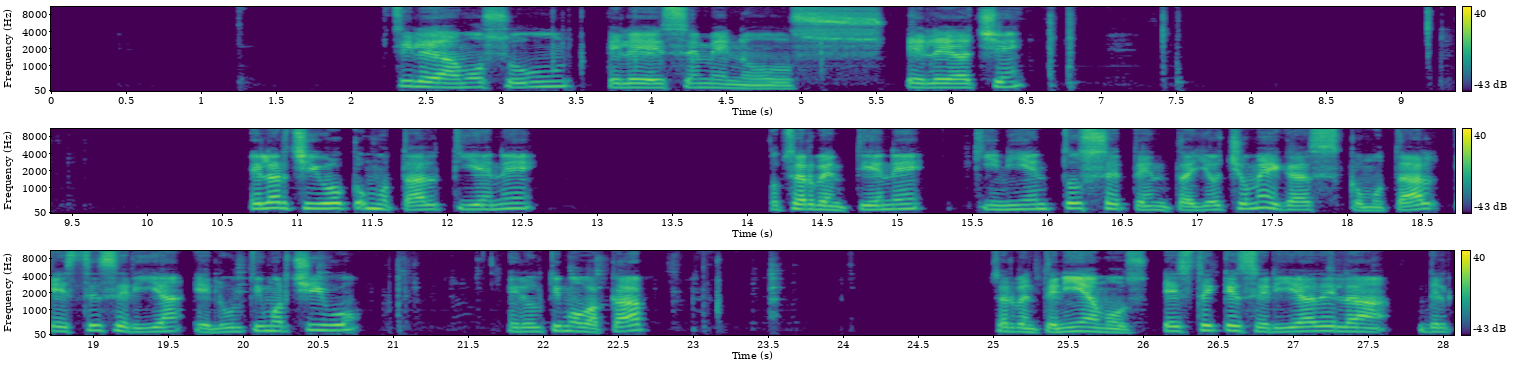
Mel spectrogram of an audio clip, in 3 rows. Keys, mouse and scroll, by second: 2.4 Up, 3.1 Left, 3.3 Left, 3.5 Left, 3.7 Left, 3.9 Left, 4.9-6.7 typing, 7.3 Return, 14.3-16.2 drag, 18.6-19.9 drag, 21.2 ctrl+-.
